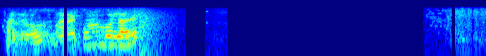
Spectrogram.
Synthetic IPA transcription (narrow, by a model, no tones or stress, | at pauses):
hɛloːmaɾakɔɳboːlad̪e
